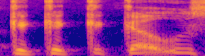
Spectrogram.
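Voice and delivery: high, stuttered spooky voice; spooky ghost stutter. Pretend. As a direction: stammer it like a scared ghost.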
